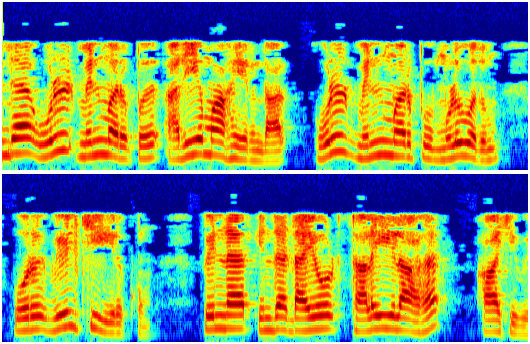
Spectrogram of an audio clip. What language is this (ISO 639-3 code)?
tam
